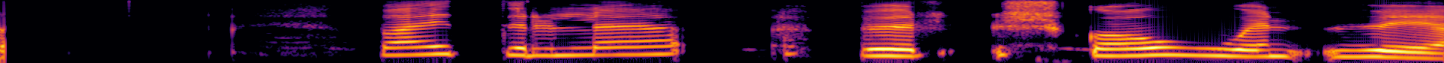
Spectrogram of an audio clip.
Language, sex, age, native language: Icelandic, female, 8, Icelandic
